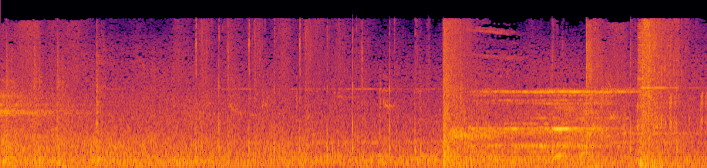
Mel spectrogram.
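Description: Footsteps hurry across stone paving.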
